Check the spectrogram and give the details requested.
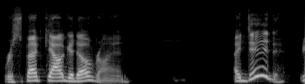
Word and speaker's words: Gal Gadot: Respect Gal Gadot, Ryan.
